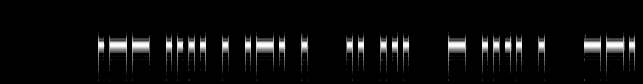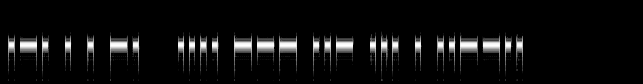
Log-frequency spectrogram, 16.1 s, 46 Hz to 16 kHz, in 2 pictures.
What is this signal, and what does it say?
Morse code, heard as a keyed tone, about 17 wpm, 700 Hz. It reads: WHERE IS THE GREEN HOUSE?
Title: Sentences from Top 1000 Words - Review Part 2 - 17wpm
